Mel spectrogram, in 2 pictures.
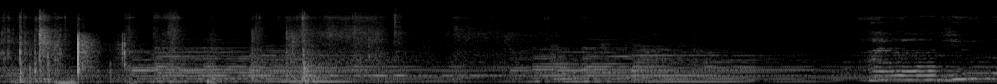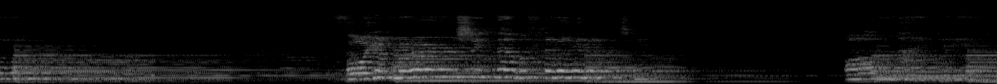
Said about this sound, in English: Just playing with the hammer there and disturbing me. I could hear it here. Sorry.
